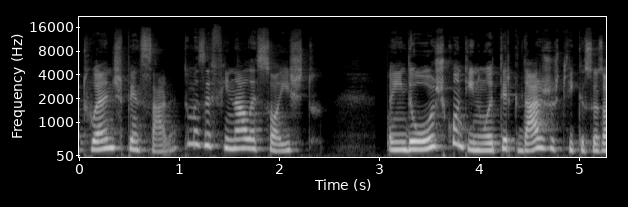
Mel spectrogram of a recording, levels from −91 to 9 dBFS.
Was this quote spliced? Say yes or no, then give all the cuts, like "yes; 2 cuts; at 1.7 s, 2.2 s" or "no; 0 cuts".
yes; 2 cuts; at 1.1 s, 3.0 s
